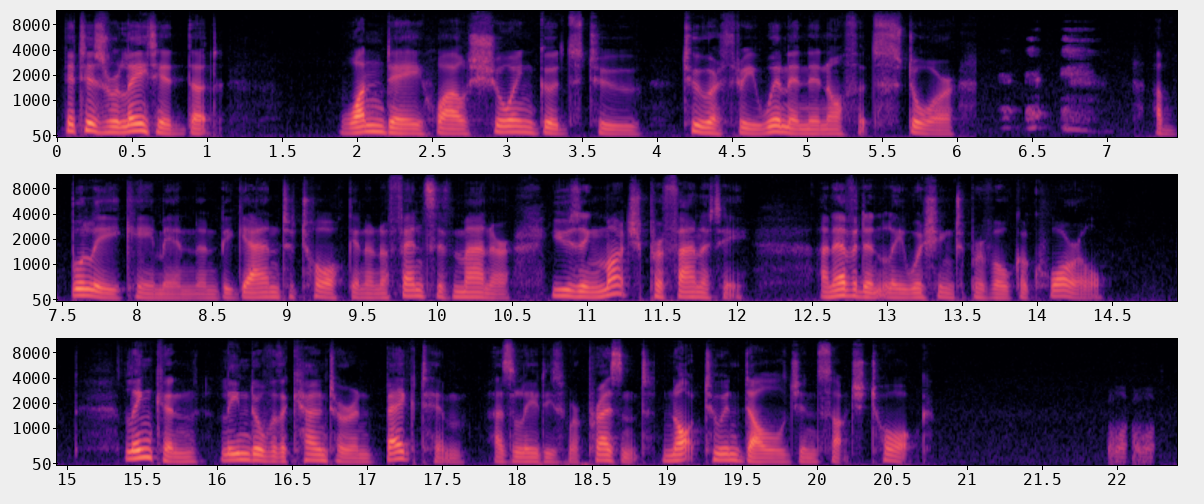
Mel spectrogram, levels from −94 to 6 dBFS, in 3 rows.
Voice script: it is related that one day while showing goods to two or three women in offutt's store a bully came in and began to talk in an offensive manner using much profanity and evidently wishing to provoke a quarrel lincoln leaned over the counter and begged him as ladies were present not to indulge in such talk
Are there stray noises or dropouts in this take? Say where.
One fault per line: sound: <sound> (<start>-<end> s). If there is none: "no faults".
sound: throat clearing (6.3-7.1 s)
sound: laugh (21.9-22.3 s)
